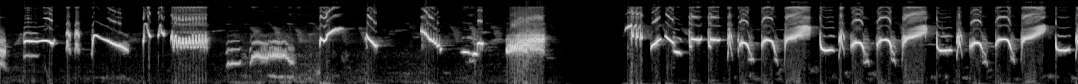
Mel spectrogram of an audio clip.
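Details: Black-collared starling in lively, varied song used to coax other starlings into singing: harsh rasping bursts and chattery notes, a brief pause, then a fast, regular string of looping arched whistles.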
